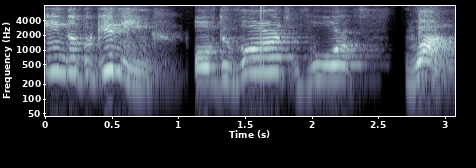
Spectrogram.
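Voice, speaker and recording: A woman with a non-native accent at a very slow pace, her pitch swinging very widely. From former Yugoslavia. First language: Slavic language. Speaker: astrologer. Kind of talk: monologue on astrology and politics. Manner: halting.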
